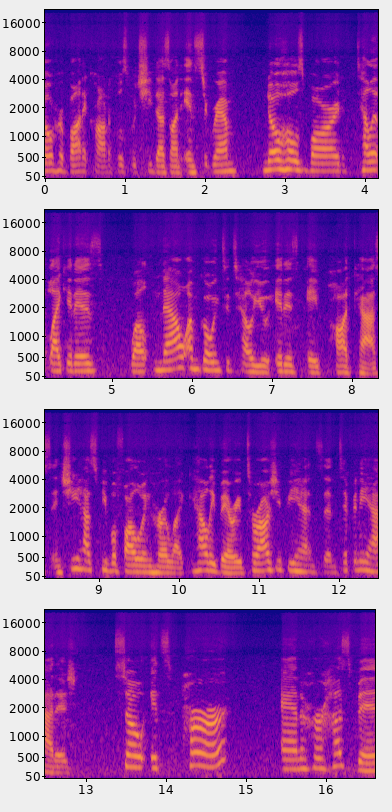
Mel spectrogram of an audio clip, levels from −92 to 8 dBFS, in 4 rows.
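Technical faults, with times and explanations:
Throughout: noise suppressor artifacts. The suppressor cuts what it judges to be steady noise by about 18 dB, frame by frame. The room noise, about 16 dB below the speech, sinks in the pauses and rises under speech.
0.11–2.12 s, 2.73–5.55 s, 6.11–9.33 s, 10.03–12.79 s, 13.37–14.3 s, 15.81–16.41 s: speech cut by the noise suppressor. The suppressor treats quiet parts of the speech as noise and lowers them with the background. Drops reach about 18 dB early and about 7 dB in the last span. Soft sounds and endings come out swallowed, roughly a second's worth in the first span.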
